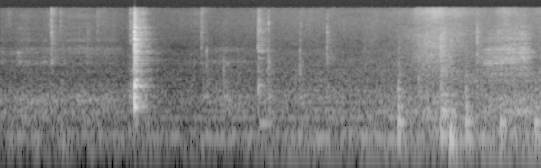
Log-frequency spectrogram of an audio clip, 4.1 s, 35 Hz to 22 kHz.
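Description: Black plastic coupling nut of a Sioux Chief 660-TK water hammer arrestor being hand-threaded onto a toilet fill valve's plastic threaded shank: a sharp click about a second in, a fainter click shortly after, then faint scraping and small ticks near the end.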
